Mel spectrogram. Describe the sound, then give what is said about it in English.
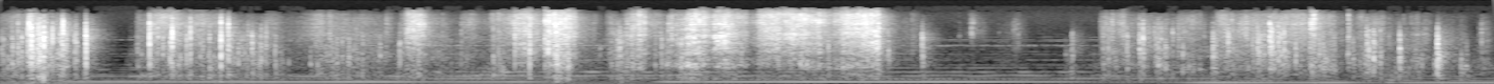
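Crinkling and tearing of a paper envelope being opened, a run of dry, rustling bursts spread over several seconds with a steady low hum underneath. “And I've avoided even looking at this envelope, but I guess I have to open it.”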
